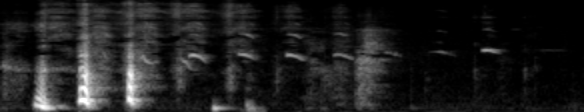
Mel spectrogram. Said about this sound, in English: But, at Uncle Albert says, what's with that fucking dog?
